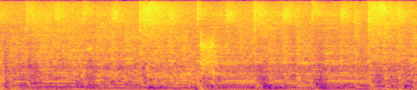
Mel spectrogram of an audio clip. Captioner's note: explosion booms; dramatic music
